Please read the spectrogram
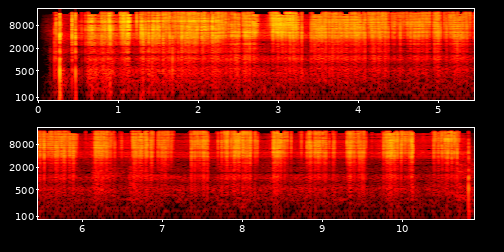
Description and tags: The sounds of welding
